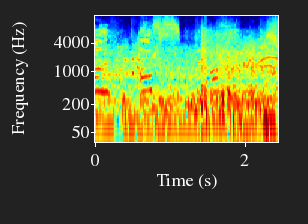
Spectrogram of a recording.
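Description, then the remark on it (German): Firecrackers bang and pop in a loud outdoor burst as the head of an effigy in Zurich explodes after exactly 57 minutes, with one sharp blast standing out midway, over a steady crowd murmur and scattered whistling tones. “Sagenhafte 57 Minuten dauert es, bis der Kopf explodiert.”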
